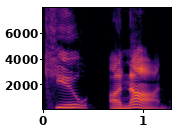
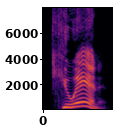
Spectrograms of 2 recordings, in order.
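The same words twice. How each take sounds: First: The letter Q is said apart from anon. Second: It is run together, like canon. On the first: "If there's a hyphen" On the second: "it looks like the word canon. So I'm going to say"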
